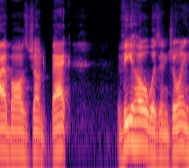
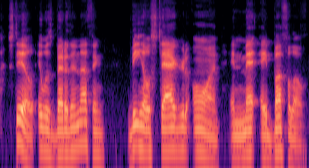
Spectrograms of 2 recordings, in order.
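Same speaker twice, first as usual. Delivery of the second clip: ordinary delivery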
